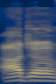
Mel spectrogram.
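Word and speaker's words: A'ja: off Liberty in that series um you got AA Wilson is that how you say it aa aa yes you you got her she's I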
